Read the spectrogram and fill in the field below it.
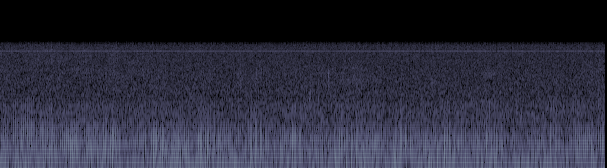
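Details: Held in someone's arms, the kitten Paneer keeps up a soft, unbroken rumbling purr while falling asleep, the low vibration steady throughout, with only faint room background.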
